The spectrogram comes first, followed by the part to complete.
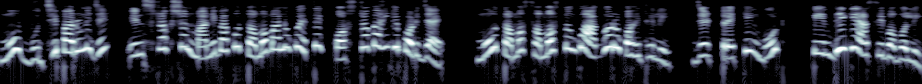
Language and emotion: Odia, angry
